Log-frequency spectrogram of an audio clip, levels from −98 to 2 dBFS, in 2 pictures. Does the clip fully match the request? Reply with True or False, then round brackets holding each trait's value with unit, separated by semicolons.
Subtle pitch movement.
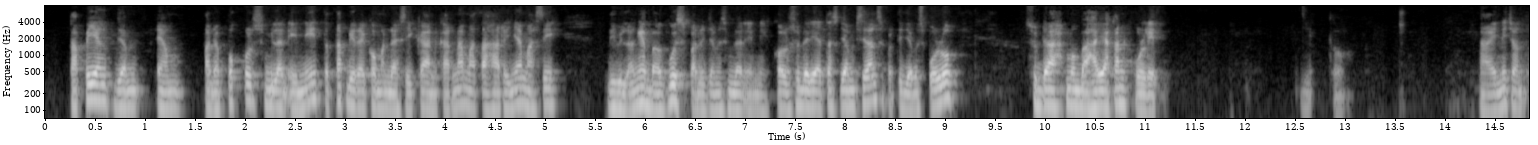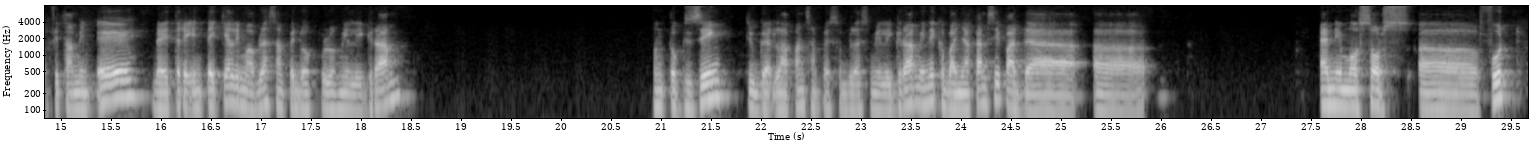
False (3.7 semitones)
